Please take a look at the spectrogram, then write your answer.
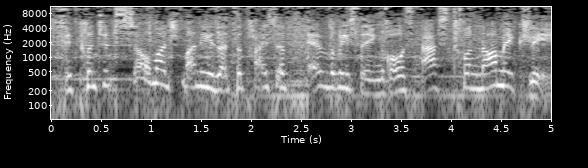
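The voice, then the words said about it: Exaggerated fake German accent. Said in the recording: “The most insulting fake German accent I've ever heard.”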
